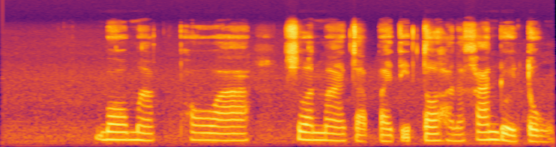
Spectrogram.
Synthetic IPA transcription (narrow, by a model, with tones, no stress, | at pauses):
bɔː˧ma˧˥k̚pʰɔ˧waː˧ | su˧ənmaː˧t͡ɕa˧pa˨˩jt̪i˧˦t̪ːɔː˧t̪ʰa˧naː˧˥˨kʰaː˧˥˨ndoː˨˩jt̪o˨˩ŋ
